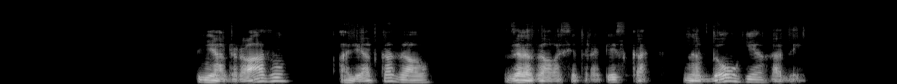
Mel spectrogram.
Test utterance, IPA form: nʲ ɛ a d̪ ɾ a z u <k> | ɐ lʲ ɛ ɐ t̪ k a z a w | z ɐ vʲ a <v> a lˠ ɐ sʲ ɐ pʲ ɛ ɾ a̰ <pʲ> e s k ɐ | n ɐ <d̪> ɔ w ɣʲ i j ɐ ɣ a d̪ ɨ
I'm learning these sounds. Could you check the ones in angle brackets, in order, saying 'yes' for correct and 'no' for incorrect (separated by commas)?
no, no, yes, yes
